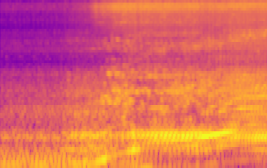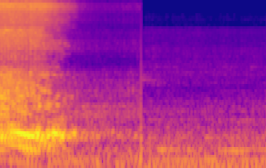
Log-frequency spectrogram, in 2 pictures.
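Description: Diesel revs up and back down, then idles with a dull, regular knock underneath that follows engine speed: a worn connecting rod bearing.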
